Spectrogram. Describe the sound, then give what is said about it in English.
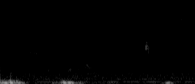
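A female dog chews on bones, giving three dull, low crunching thumps at uneven intervals with a few faint high clicks and scrapes in between, and no one talking. “Sorry, my dog's she's chewing bones, bro, making noises.”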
